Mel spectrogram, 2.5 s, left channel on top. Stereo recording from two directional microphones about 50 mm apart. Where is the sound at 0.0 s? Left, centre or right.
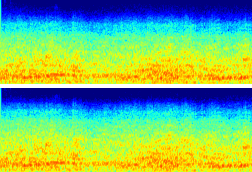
Left.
